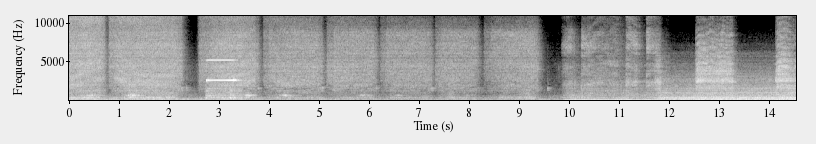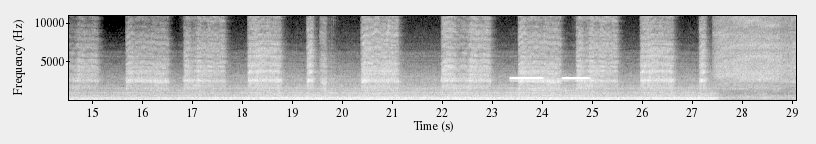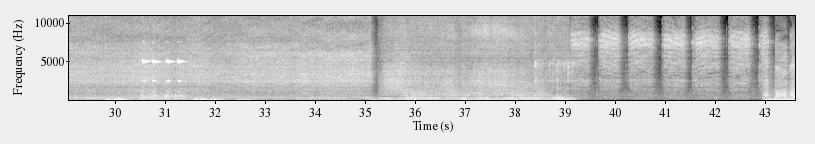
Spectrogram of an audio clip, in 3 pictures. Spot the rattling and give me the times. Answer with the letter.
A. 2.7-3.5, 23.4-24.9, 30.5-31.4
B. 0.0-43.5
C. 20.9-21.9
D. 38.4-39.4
D.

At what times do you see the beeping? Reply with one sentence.
You can hear the beeping from 2.7 to 3.5 s, from 23.4 to 24.9 s and from 30.5 to 31.4 s.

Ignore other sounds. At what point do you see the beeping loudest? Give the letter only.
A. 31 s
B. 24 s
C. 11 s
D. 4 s
A.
